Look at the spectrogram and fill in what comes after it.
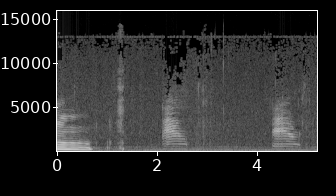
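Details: Domestic cat meowing for attention at night indoors: one loud, drawn-out harmonic meow, then two quieter, shorter meows about two seconds apart, with a steady low hum in the background.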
